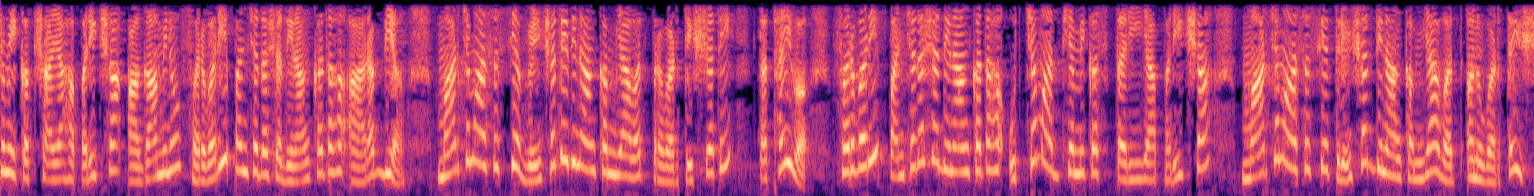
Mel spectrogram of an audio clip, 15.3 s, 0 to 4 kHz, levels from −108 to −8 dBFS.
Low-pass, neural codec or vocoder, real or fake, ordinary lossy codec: 3.6 kHz; none; real; AAC, 32 kbps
